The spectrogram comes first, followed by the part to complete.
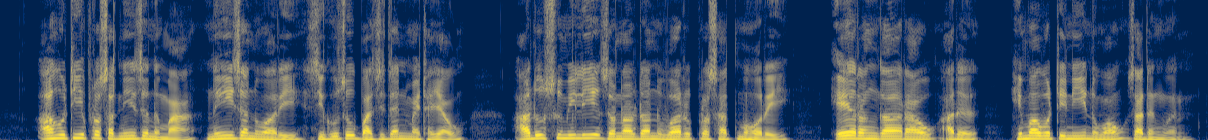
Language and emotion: Bodo, neutral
